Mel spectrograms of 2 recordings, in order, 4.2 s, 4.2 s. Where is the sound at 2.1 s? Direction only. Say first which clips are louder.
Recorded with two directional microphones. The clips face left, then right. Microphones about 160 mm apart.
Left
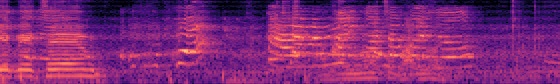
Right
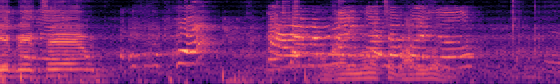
Even; 30° right (ahead or behind).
